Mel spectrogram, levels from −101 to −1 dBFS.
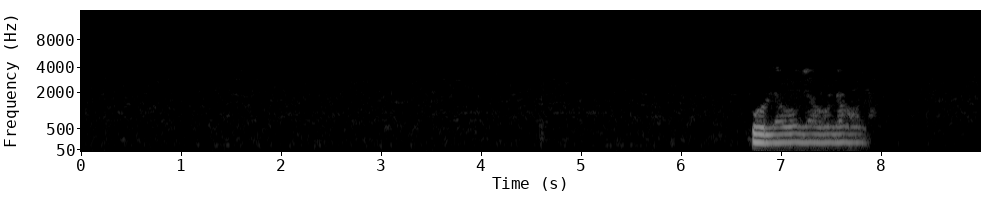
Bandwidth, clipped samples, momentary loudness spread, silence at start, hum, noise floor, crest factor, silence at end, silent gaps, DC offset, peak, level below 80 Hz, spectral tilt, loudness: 4.2 kHz; under 0.1%; 14 LU; 6.7 s; 50 Hz at -110 dBFS; under -90 dBFS; 26 dB; 1.15 s; none; under 0.1%; -36 dBFS; under -90 dBFS; -9.5 dB/octave; -54 LUFS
